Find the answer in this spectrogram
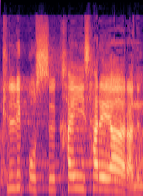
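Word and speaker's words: Φίλιππος Καισάρεια: 이곳은 빌립보 가이사랴는 장소입니다 원래 발음은 필리포스 카이사레아 이름을 가진 지역입니다 보통 지역 장소 이름을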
